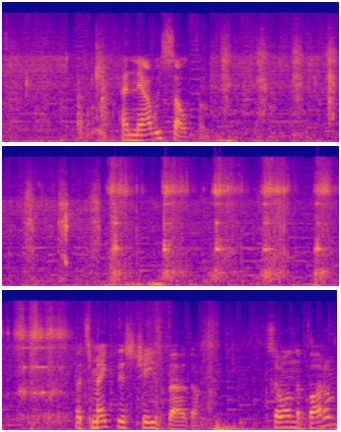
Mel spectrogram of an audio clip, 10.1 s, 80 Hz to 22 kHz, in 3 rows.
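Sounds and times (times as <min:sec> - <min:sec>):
salt shaker rattling: 0:03.2 - 0:07.6.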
